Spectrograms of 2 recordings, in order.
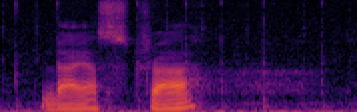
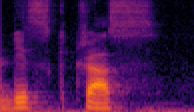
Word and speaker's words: Dijkstra: আমরা অনেকে বলি ডিস্কট্রাস বা ডায়াস্ট্রাস অনেকে বলে। আমরা হচ্ছে এটার যে জেটা আছে না, এই জেটাকে আমরা এ উচ্চারণ করব, তাইলেই হচ্ছে সঠিক উচ্চারণ হয়ে যাবে।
